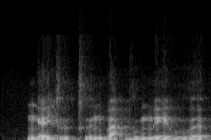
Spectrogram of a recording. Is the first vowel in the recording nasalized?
no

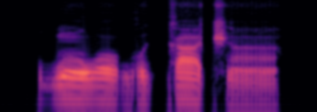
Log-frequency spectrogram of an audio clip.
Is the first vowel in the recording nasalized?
yes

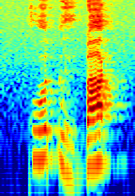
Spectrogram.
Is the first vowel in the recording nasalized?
no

